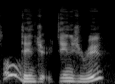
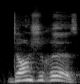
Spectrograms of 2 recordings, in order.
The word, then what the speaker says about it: Dangereuses: Les Liaisons Dangereuses. Dangereux? – Dangereuses, but yeah, really close.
